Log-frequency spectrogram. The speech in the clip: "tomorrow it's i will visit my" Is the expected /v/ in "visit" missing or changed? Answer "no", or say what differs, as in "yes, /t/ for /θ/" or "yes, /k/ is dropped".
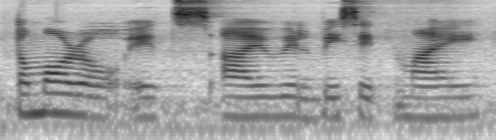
yes, /b/ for /v/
